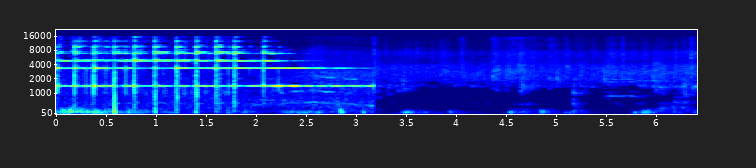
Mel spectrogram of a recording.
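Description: Metal temple bell struck rapidly and repeatedly, about five strikes a second, its clear ringing tones building over one another. The striking stops about two seconds in and the ring dies away by about three seconds in.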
